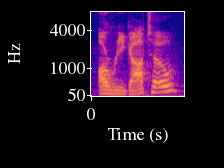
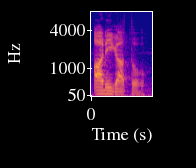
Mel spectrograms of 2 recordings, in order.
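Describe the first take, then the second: First: The r is a hard American-style r. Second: The r is a light, L-like tongue sound. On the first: The speaker calls it wrong. "you'll find Americans going arigato" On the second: The speaker calls it right. "when it's arigato"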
